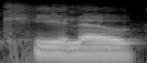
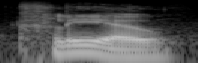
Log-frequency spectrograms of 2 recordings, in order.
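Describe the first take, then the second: First: The name is said as Kilo. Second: The name is said as Cleo. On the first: The speaker calls it wrong. "always pronounce his name incorrectly" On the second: The speaker calls it right. "It's actually pronounced"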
